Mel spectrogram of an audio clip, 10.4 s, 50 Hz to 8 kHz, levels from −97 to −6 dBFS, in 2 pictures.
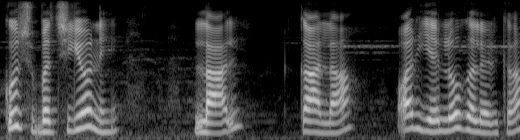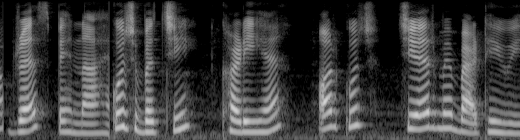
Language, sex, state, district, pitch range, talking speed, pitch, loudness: Hindi, female, Andhra Pradesh, Anantapur, 225-305 Hz, 125 wpm, 245 Hz, -32 LUFS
